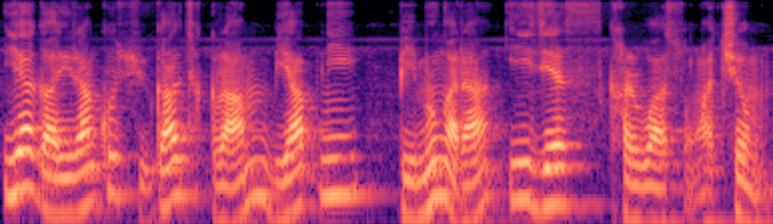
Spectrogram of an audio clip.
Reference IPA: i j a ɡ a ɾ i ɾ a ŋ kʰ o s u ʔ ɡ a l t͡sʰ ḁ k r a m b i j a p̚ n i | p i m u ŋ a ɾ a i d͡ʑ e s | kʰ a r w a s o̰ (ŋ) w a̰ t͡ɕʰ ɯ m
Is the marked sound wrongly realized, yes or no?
no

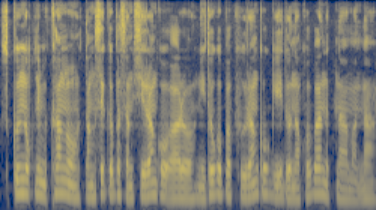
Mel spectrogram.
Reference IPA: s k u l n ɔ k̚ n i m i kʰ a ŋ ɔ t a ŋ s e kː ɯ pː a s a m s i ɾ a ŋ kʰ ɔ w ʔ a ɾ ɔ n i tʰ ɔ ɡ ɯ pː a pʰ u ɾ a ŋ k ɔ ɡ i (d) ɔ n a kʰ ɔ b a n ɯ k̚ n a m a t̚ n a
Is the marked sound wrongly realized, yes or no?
no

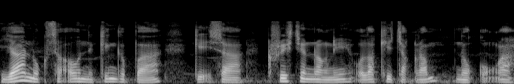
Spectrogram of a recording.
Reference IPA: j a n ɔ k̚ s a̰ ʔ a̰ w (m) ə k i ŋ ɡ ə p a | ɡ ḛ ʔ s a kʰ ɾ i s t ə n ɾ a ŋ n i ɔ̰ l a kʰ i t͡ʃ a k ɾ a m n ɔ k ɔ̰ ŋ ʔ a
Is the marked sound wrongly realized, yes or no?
yes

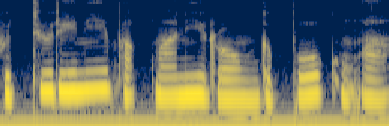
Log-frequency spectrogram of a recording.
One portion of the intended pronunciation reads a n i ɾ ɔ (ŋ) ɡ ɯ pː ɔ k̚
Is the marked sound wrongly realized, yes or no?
no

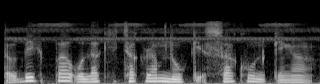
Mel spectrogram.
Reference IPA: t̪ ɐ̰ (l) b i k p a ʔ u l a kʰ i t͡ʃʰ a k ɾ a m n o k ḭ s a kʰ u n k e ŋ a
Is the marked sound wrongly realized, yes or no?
no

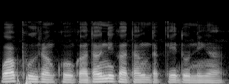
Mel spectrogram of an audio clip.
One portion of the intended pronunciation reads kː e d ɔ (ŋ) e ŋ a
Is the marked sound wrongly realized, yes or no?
yes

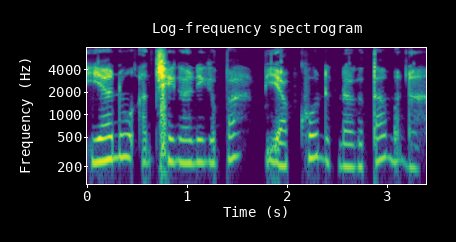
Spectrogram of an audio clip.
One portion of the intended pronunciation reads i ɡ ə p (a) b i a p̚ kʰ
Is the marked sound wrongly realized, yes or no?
no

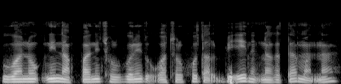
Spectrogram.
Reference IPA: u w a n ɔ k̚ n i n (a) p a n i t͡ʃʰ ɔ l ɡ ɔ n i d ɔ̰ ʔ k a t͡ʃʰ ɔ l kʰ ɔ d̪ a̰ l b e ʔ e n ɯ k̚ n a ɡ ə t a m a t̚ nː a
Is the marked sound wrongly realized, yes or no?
no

